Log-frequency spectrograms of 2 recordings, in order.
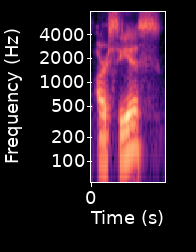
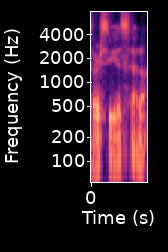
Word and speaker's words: Arceus: the works right now called pokemon legends arceus i think is how you say it or arceus i think it's arceus i don't know sue me um uh but it's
